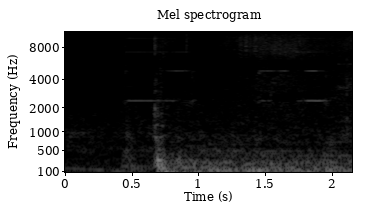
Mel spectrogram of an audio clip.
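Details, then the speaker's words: VW Sharan electric sliding door, which earlier would not open: after resets and adaptations failed and a fuse was pulled, a soft thump and smooth motor hum as the door draws itself shut without grinding. It now works normally. "Un izraudu drošinātāju, un pat pēc tam bez kādām adaptācijām viņš ievelk smuki vietā, tā kā, nu, dažreiz tās brutālākās metodas ir tās labākās."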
